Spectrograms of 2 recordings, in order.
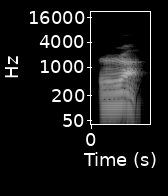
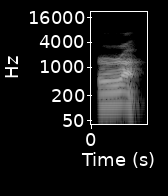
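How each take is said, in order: First: The r is made with spread lips. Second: The same.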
